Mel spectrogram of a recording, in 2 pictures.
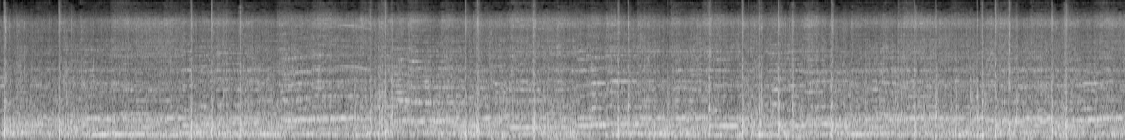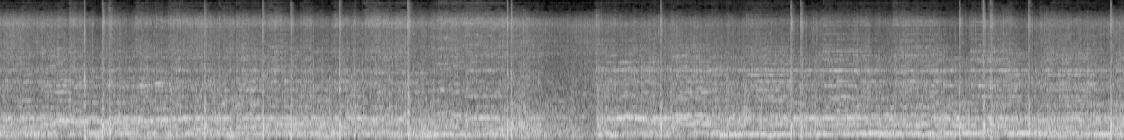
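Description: Fireworks bursting and crackling in quick succession, with music playing steadily underneath. The sound dips briefly about seventeen seconds in.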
